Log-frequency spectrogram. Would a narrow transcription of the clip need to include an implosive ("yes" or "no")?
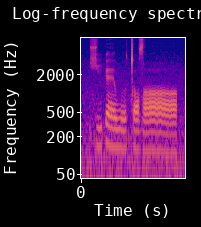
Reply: yes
